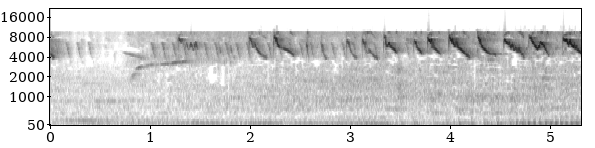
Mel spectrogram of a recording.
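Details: Pleci (white-eye) from Malang singing: after a faint opening, a fast run of high, sharp, downslurred chirps grows steadily louder, about three or four notes a second, over a low steady hum.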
